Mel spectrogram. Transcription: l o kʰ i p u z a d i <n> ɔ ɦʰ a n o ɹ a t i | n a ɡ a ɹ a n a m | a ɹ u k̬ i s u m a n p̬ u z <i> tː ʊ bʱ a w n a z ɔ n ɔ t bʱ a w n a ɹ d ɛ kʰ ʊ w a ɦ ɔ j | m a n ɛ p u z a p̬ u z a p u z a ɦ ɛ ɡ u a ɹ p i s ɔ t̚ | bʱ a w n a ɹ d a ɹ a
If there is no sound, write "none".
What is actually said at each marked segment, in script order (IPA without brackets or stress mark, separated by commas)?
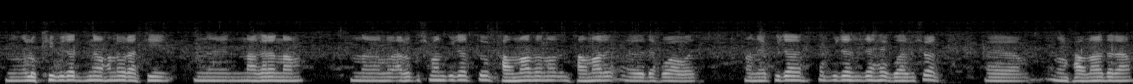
n, a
